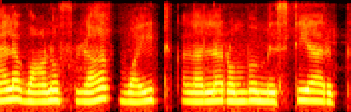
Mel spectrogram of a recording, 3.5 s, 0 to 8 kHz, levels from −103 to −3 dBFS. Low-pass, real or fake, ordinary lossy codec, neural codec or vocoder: 7.2 kHz; real; Opus, 64 kbps; none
